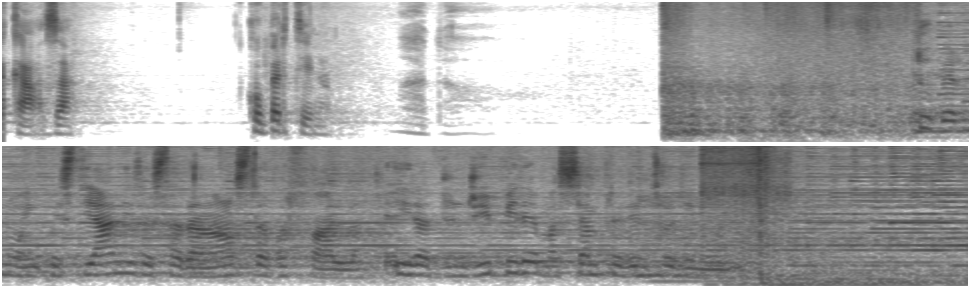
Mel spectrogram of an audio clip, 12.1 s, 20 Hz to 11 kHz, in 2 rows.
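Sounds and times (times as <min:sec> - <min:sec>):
thunder rumble: 0:04.1 - 0:06.2
heavy rain hiss: 0:10.4 - 0:10.8.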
